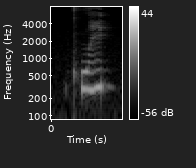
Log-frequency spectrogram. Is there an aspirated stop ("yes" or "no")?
yes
